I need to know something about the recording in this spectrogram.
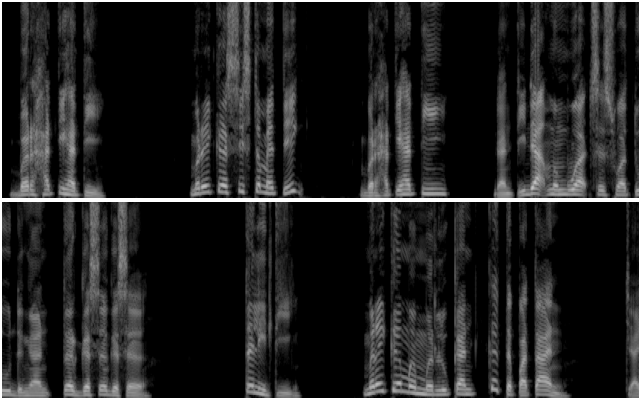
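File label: Malay Malaysia male voice over, sales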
